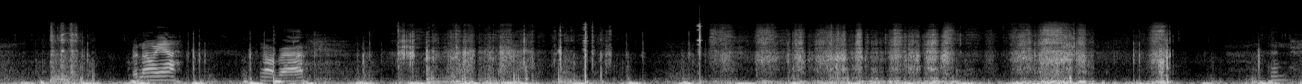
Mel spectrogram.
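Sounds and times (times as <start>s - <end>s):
person breathing hard: 2.4s - 3.9s.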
